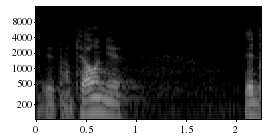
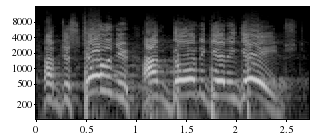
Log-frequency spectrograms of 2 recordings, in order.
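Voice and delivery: high, very loud re-enacted insistence; full-force retold defiance; defiant shout; 12 semitones higher, 12 dB louder than usual. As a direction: shout down the plea, slowing at the end. Retells defiant answer to dispatcher.

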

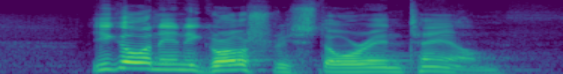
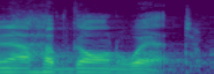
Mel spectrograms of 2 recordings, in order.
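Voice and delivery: normal talking voice

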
